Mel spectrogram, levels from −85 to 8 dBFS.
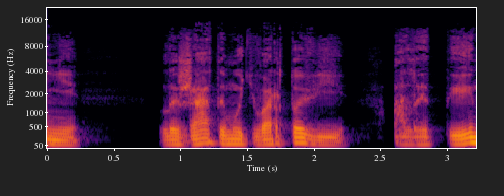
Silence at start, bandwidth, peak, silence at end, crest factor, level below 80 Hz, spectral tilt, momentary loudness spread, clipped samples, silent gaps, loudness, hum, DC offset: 0 s; 15 kHz; -6 dBFS; 0 s; 18 dB; -40 dBFS; -6 dB/octave; 11 LU; under 0.1%; 0.79-0.83 s; -24 LUFS; none; under 0.1%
